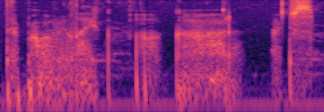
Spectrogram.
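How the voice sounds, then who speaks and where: A woman whispers slowly, right up by the ear, in an ASMR style. She is soothing and intimate, reading short lines and adding chatty asides as if to one listener. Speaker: ASMR host reading quotes.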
